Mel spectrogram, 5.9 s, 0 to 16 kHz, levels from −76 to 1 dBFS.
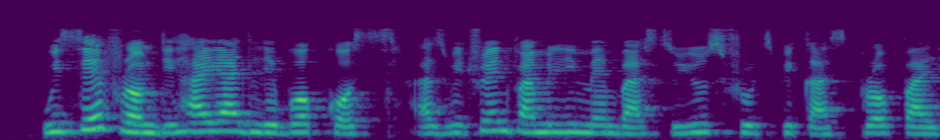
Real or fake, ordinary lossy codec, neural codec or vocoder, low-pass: real; none; none; 7.2 kHz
